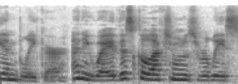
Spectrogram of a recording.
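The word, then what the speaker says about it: Bleecker: number five is the bleer collection let me tell you how this is spelled cuz I didn't realize there's a c in it it's b e c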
